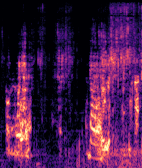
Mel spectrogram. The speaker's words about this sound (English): And then I stuck my fingers down my throat. It shuddered. It gagged. And then a fountain of bile poured out of me.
